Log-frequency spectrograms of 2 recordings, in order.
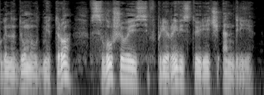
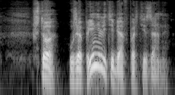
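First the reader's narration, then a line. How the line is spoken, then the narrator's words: Cheerful question. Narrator (Russian): Синица весело спросил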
